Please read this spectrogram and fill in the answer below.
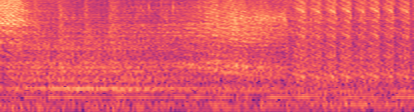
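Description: Dramatic title music overlaid with whooshing transition effects: a sweep falling in pitch at the start, another swoosh about two seconds in, and a rapid run of clicks in the last second as the title appears.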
